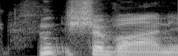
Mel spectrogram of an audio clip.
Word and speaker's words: Siobhan: Siobhan, yeah. – Yeah. It's a beautiful Irish name that a lot of people mispronounce all the time.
